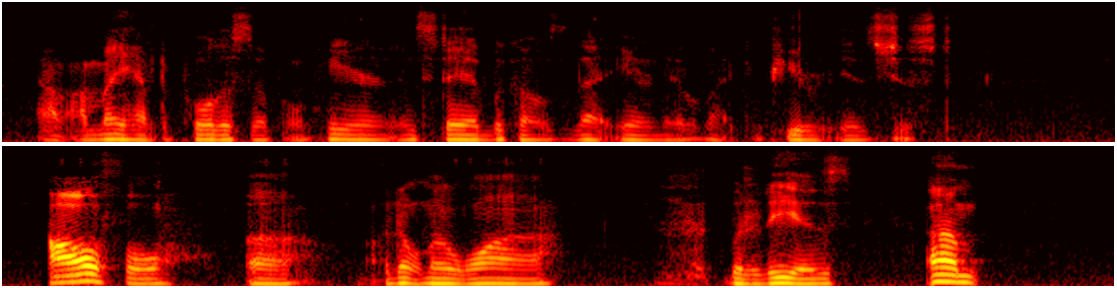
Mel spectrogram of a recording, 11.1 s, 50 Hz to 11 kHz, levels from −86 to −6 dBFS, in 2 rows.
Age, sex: 20-39, male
